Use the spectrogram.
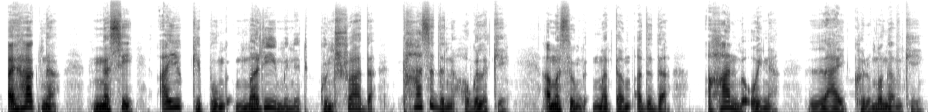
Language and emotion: Manipuri, surprised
